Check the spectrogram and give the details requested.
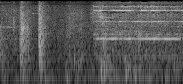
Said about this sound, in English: At the Mulvaney's, Corin answers the phone.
